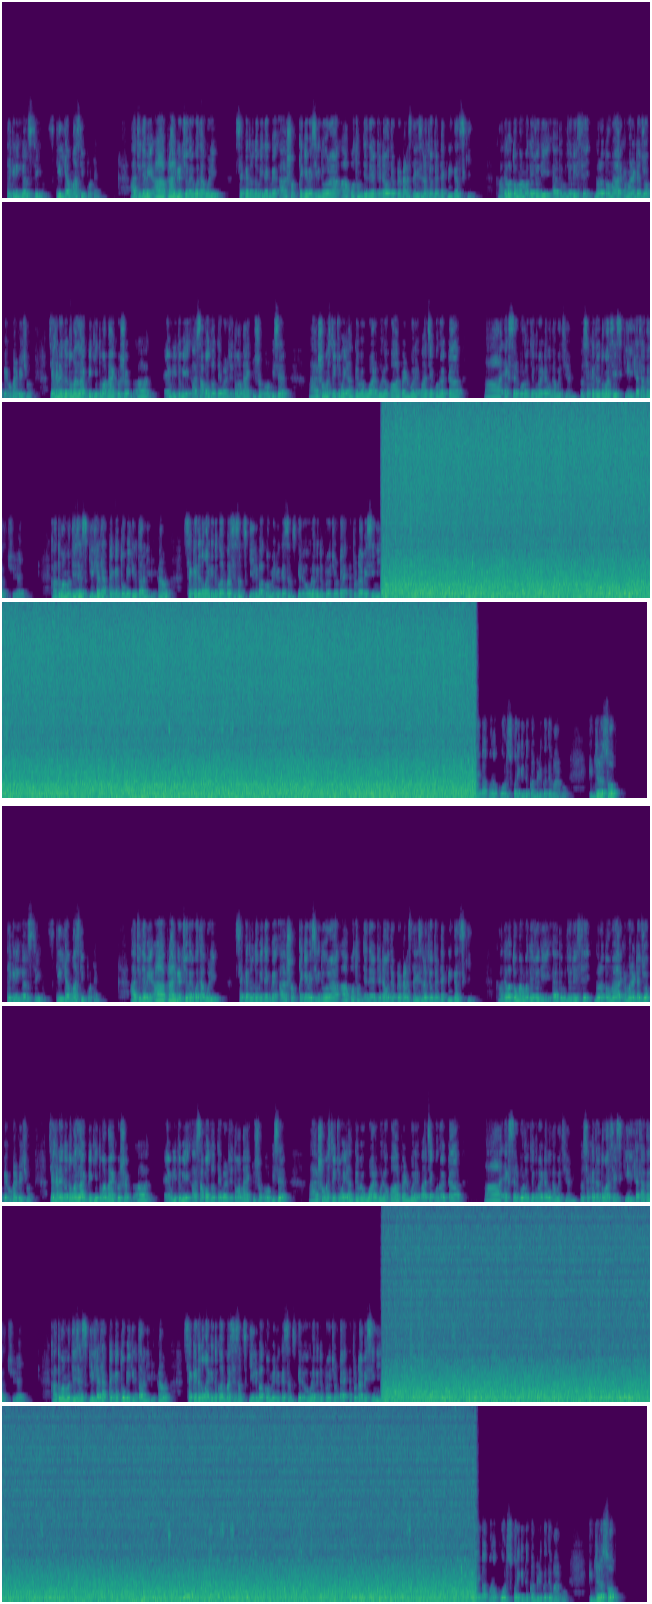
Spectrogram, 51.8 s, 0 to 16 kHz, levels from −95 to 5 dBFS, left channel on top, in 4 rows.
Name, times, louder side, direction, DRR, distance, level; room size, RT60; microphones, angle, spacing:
voice 1, 0.1-1.9 2.4-4.4 4.7-9.4 9.9-15.9 16.2-18.7 19.1-22.1 22.6-26.4 26.9-29.3 29.6-33.6 33.9-35.9 36.2-37.4 37.7-41.1 41.3-44.1 44.5-51.1, right 1 dB, 15° right, 0.6 m, -39 dB
sound 1, 33.5-48.4, left 3 dB, 50° left, 0.5 m, -28 dB
2.6 x 2.1 x 3.2 m
head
